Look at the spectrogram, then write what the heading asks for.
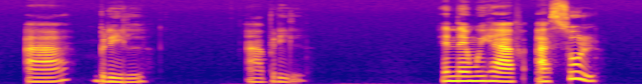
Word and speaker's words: abril: spanish we have abril abril it means april and again it has two syllables and the stress is going to be on the last one which would be number one a brill and then we have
